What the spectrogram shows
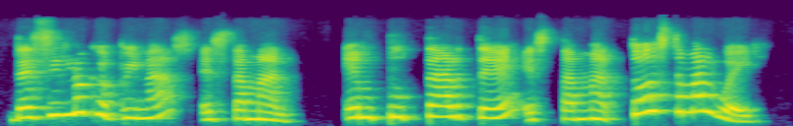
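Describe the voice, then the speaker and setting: A woman with a Mexican accent talks bluntly in a casual podcast chat, swearing freely and acting out apologetic voices. Her voice sits high. The room around her is echoey. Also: very animated, unhurried. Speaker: podcast co-host. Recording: roomy echo.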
